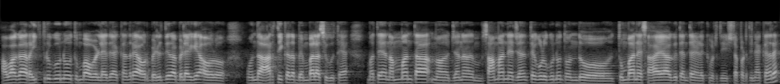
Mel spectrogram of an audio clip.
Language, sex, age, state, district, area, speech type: Kannada, male, 60+, Karnataka, Tumkur, rural, spontaneous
